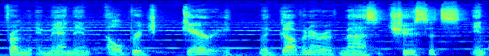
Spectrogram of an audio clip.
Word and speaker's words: Gerry: wrong to notice that the jerry in gerrymander refers to a guy whose name was actually pronounced gary because literally everything about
